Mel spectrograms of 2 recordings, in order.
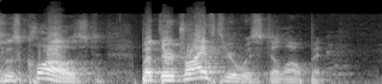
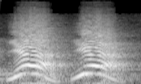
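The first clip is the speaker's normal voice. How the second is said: loud and much higher, fed up; annoyed shout; 13 semitones higher, 4 dB louder than usual. Retold or imitated. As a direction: bark it back at them. Fed up with muffler remarks.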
